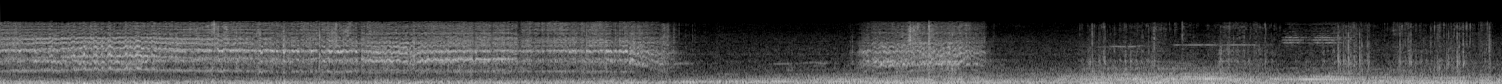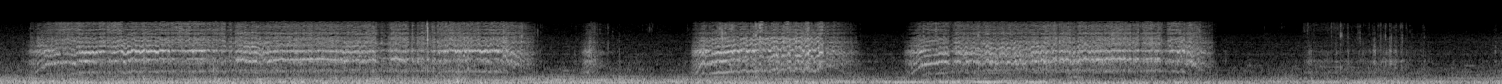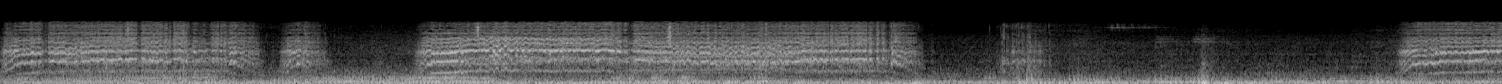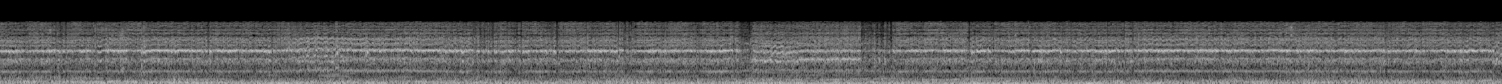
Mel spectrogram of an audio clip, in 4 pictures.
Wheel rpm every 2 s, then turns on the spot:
160, 160, 160, 60, 60, 20, 20, 30, 150, 160, 50, 80, 120, 100, 10, 110, 60, 110, 160, 120, 10, 0, 120, 160, 160, 160, 160, 160, 160, 160.
10-14 20-22 28-30 40-42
